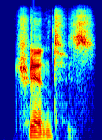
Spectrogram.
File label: "chintz", American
